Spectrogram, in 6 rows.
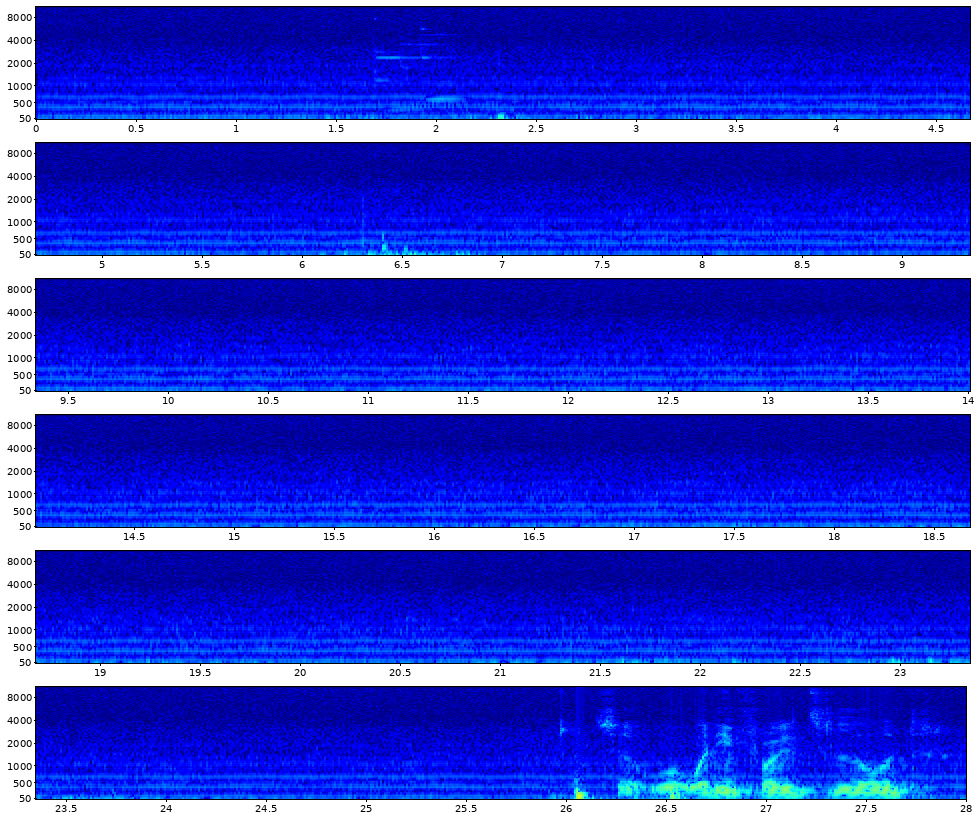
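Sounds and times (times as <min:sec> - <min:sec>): faint electrical hum: 0:00.0 - 0:28.0.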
